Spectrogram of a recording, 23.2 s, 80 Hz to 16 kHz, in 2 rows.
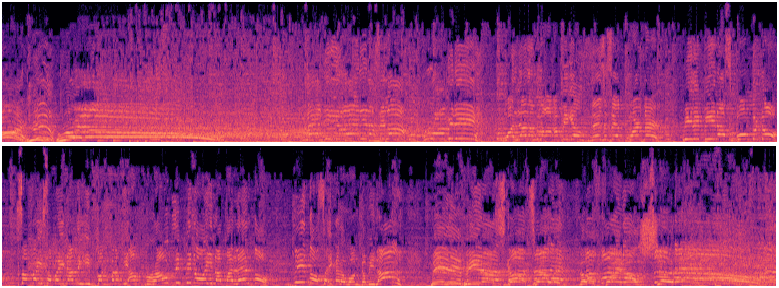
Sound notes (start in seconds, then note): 3.3 cheering; 3.3 upbeat music playing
